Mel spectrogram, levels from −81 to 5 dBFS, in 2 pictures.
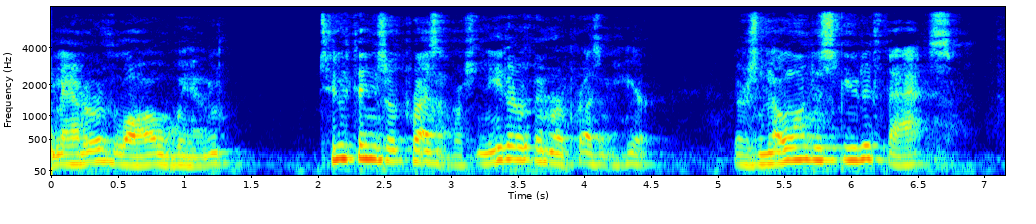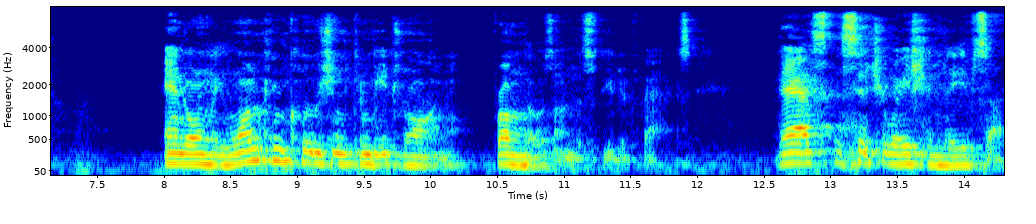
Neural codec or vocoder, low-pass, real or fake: codec, 16 kHz, 4 kbps, FreqCodec, larger model; 7.2 kHz; fake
